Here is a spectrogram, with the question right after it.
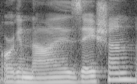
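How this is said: It has a full 'eye' vowel before '-zation'. "British English would say"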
